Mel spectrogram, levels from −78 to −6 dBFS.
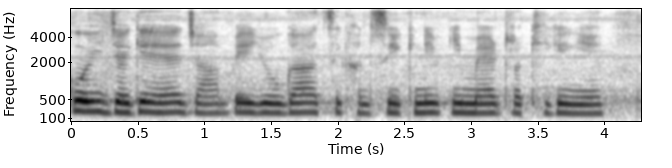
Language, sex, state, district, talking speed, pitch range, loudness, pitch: Hindi, female, Uttar Pradesh, Shamli, 180 wpm, 195-210 Hz, -20 LUFS, 205 Hz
